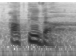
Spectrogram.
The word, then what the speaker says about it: আকিদা: অবিচ্ছেদ্য একটা অংশ হলো আকিদা আকিদাতুন আইন কফ ইয়া দাল শেষে তা আকিদা এভাবে উচ্চারণ করা হয় শব্দটা এসেছে থেকে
